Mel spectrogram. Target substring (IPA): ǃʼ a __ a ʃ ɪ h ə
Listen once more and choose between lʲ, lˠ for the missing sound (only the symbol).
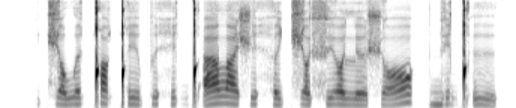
lˠ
